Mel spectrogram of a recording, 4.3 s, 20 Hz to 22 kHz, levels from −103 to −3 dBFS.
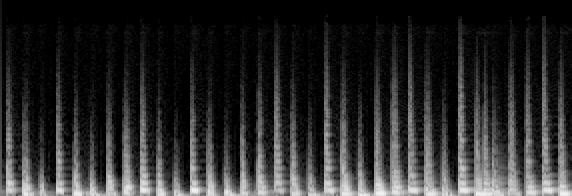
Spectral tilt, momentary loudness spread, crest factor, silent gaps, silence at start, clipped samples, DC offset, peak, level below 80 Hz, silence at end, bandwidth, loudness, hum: -11.5 dB/octave; 7 LU; 16 dB; none; 0.05 s; under 0.1%; under 0.1%; -2 dBFS; -22 dBFS; 0 s; 3.8 kHz; -21 LUFS; none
